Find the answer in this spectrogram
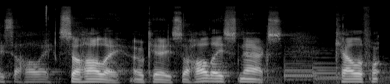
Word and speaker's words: Sahale: Do you think you pronounce the E, or is it Sahale? I think you say Sahale.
